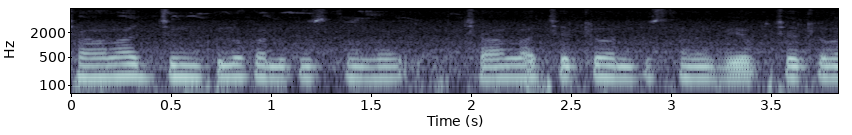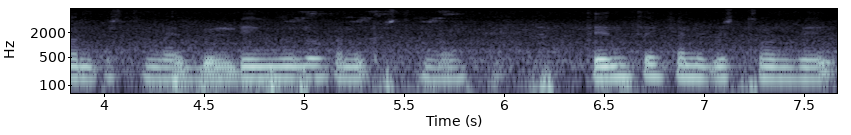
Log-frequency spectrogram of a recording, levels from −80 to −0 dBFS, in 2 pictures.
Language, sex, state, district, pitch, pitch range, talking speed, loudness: Telugu, male, Andhra Pradesh, Anantapur, 150 Hz, 145-155 Hz, 100 wpm, -27 LUFS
